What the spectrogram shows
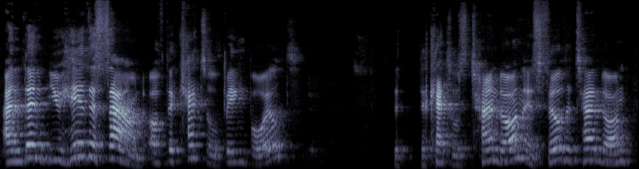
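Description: High, bright-voiced preacher in an echoey hall. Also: male voice, normal speed. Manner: energetic, asks the congregation questions. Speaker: pastor. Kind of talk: sermon. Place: church hall. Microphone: headset mic.

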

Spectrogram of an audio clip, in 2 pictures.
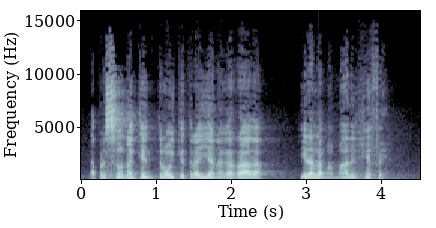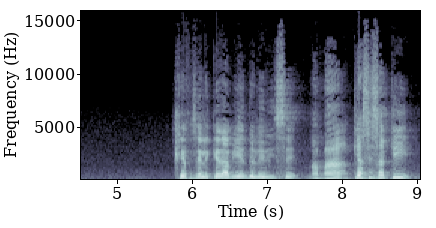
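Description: A man's voice: high-pitched, darkish tone, in a large hall. A male preacher, telling a story in a sermon as a vivid storyteller. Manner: vivid storyteller acting out scenes.

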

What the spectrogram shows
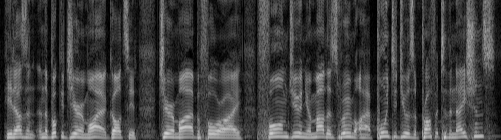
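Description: This sermon comes from a young New Zealander with a high, light voice, speaking at normal speed with few pauses and a steady tone. He's earnest and conversational, often repeating words as he goes back over them. The church hall gives the sound a long echo.

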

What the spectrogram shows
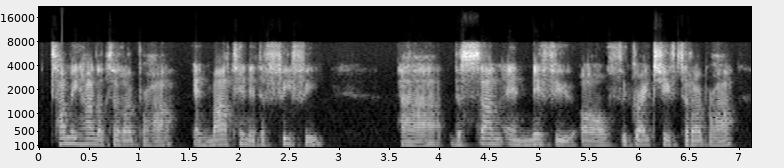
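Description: A man, a history guest answering in a casual, animated storytelling way. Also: mid-range voice. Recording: slightly muffled audio.

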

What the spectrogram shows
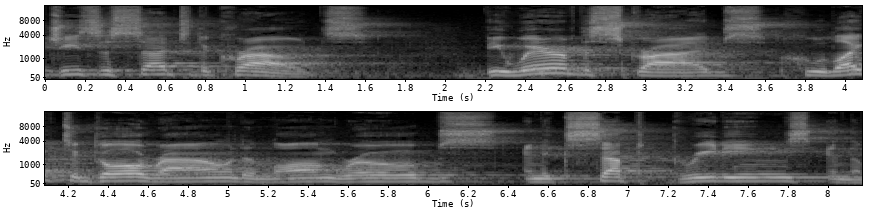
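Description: Priest in a cathedral echo. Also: male voice, mid-range voice, fairly bright tone. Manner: measured, repeats phrases for emphasis. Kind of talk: Gospel reading and homily.

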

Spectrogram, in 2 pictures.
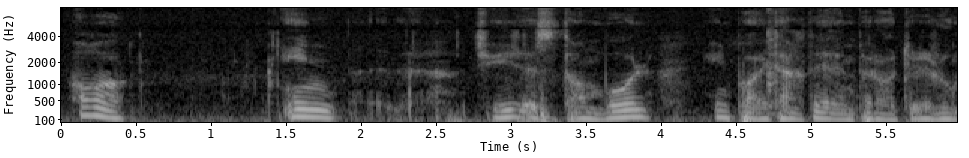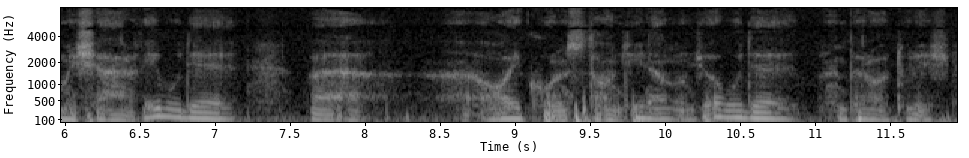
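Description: A man's voice: fairly low pitch, gravelly. An older man, a filmmaker, talking through his own essay in a wry, rambling, anecdotal way. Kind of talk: relaxed spoken essay. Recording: home recording with steady background noise.

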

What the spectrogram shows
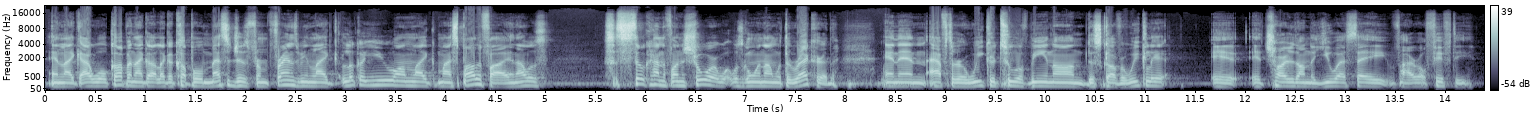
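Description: A man's voice: medium pitch, a little fast, a little mellow. A young man, a DJ and producer, answering interview questions casually and eagerly. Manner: casual and eager, lots of fillers. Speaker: DJ and producer guest. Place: office space during an event.

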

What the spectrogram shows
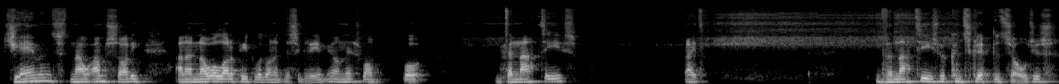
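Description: With a mid-range, slightly mellow voice, a Liverpool-accented man from England talks at a normal speed with fairly even intonation and frequent pauses. Co-hosting a laid-back podcast, he tells chatty stories and curses now and then.

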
